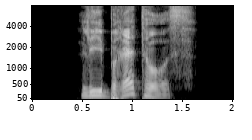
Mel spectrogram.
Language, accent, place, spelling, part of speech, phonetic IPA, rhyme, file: German, Germany, Berlin, Librettos, noun, [liˈbʁɛtos], -ɛtos, De-Librettos.ogg
- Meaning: 1. plural of Libretto 2. genitive singular of Libretto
